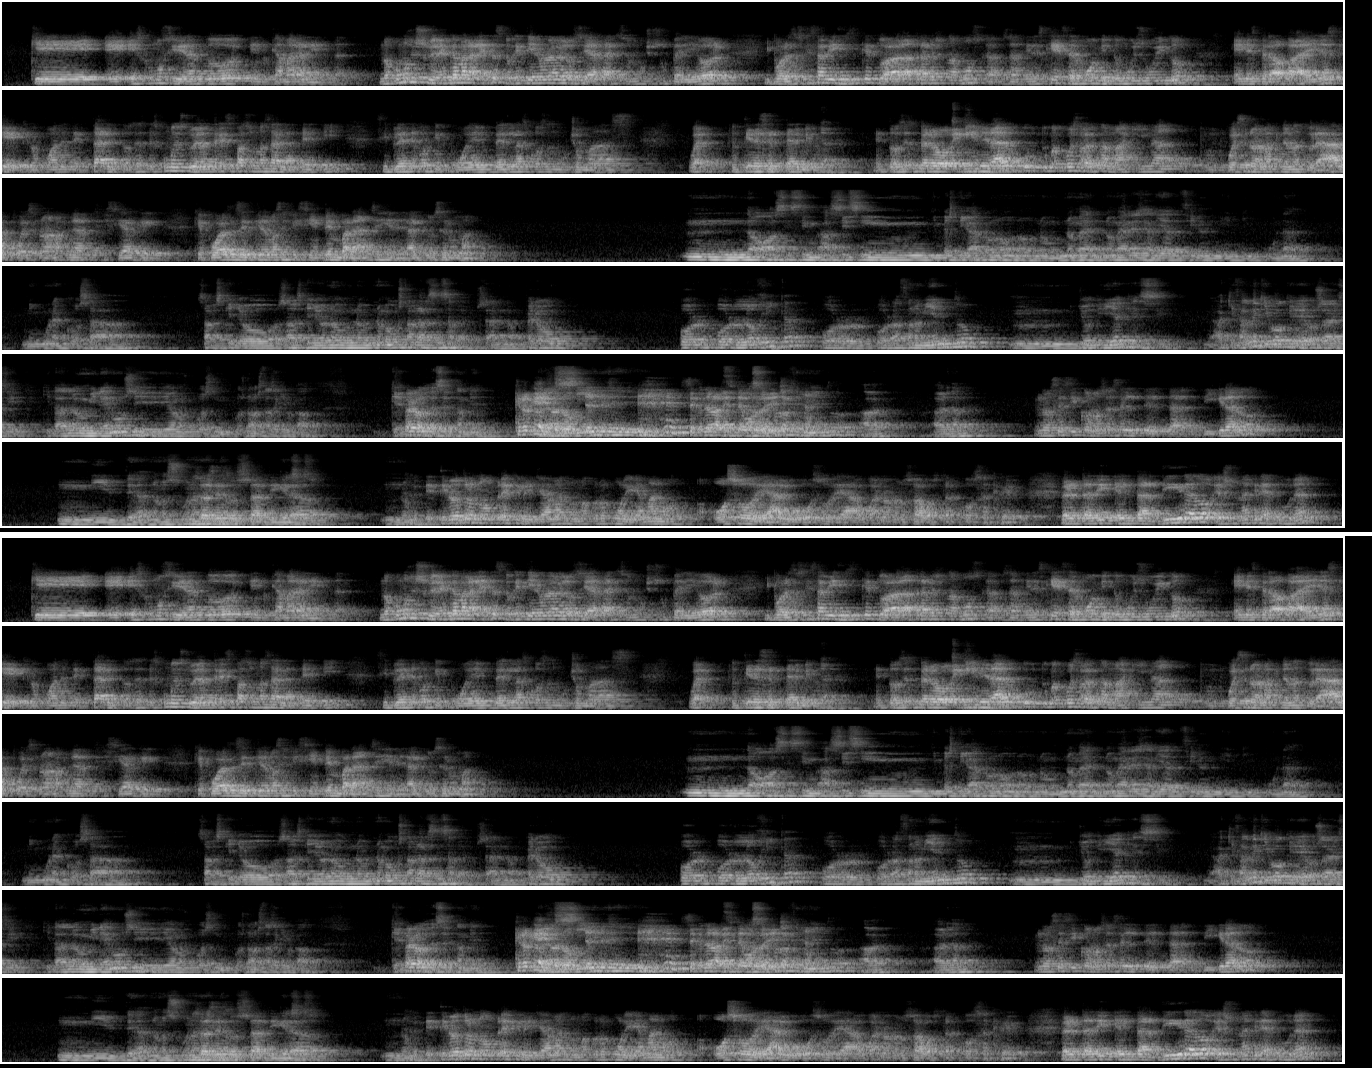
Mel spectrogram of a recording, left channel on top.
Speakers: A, on the left; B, on the right.
A: que eh, es como si vieran todo en cámara lenta. No como si estuviera en cámara lenta, sino que tiene una velocidad de reacción mucho superior y por eso es que es tan difícil que tú a- atrapes una mosca. O sea, tienes que hacer un movimiento muy súbito
B: ujú,
A: e inesperado para ellas que, que no puedan detectar. Entonces, es como si estuvieran tres pasos más adelante de ti, simplemente porque pueden ver las cosas mucho más. Bueno, tú entiendes el término.
B: ya,
A: Entonces, pero
B: sí,
A: en general,
B: sí.
A: tú, tú me puedes hablar de una máquina, o pu- puede ser una máquina natural, o puede ser una máquina artificial que, que puedas decir que es más eficiente en balance general que un ser humano.
B: Mm, no, así sin, así sin investigarlo, no, no, no, no me, no me arriesgaría a decir ni ninguna, ninguna cosa. Sabes que yo, sabes que yo no, no, no me gusta hablar sin saber, o sea, no, pero Por, por lógica, por, por razonamiento, mm, yo diría que sí. Ah, quizás me equivoque, ¿eh? O sea, sí, quizás lo miremos y digamos, pues, pues no, estás equivocado. Que
A: Pero
B: puede ser también.
A: creo que
B: Pero
A: hay
B: así
A: uno, ya, ya
B: de-
A: <laughs> se me vino a la
B: as-
A: mente
B: así
A: uno, de
B: por
A: hecho.
B: razonamiento, a ver, a ver, dale.
A: No sé si conoces el, el tardígrado,
B: Ni idea, no me suena
A: no sé
B: de
A: si
B: en
A: es
B: absoluto
A: un tardígrado.
B: qué es eso. No.
A: Eso- eh, tiene otro nombre que le llaman, no me acuerdo cómo le llaman, o- oso de algo, oso de agua, no, no, el oso de agua es otra cosa, creo. Pero el, tardi- el tardígrado es una criatura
